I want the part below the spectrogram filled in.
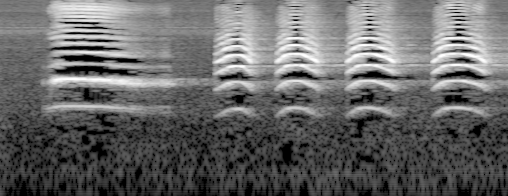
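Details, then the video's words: A pet peacock (Indian peafowl) gives one long, nasal, trumpeting wail, then four loud arched honks spaced under a second apart; no other sounds are heard. "Peacock Sounds"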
